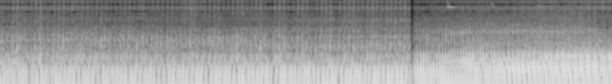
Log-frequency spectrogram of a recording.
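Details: Polaris RZR after head gasket replacement: starts with a busy clatter, then settles into a steady, even idle with no knocks or misses; running properly again.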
